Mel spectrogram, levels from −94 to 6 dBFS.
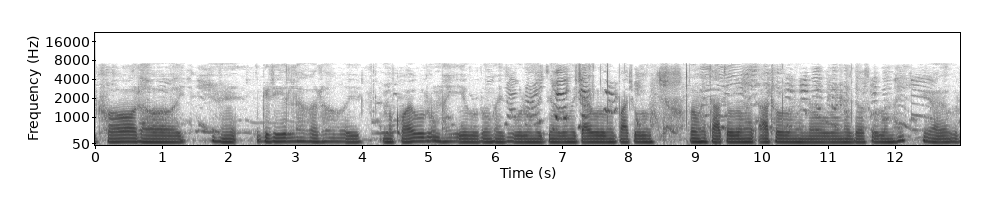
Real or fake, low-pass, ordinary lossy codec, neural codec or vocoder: real; 7.2 kHz; MP3, 64 kbps; none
